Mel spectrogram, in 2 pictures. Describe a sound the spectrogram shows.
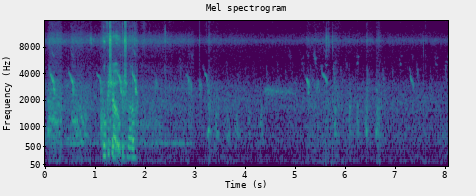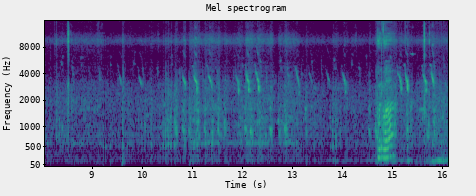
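A woman speaks calmly, close to the microphone.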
